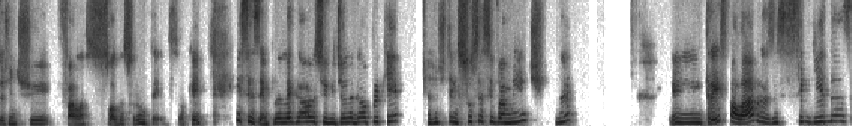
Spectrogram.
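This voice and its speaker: A woman's voice: sits high, a little mellow, dry recording. A woman teaching phonetics in a screen-recorded tutorial, explaining step by step and checking in with tag questions. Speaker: phonetics instructor.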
